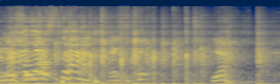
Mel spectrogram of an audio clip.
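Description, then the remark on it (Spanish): An audience breaks into applause, a dense patter of clapping mixed with shouting and cheering voices that carries on steadily for a few seconds before tapering off. “Un aplauso para.”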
